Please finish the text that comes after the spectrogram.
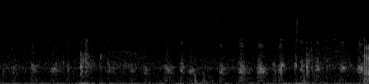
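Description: Chickens cluck in a farming video game, short overlapping clucks repeating faintly over a steady low background hum.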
